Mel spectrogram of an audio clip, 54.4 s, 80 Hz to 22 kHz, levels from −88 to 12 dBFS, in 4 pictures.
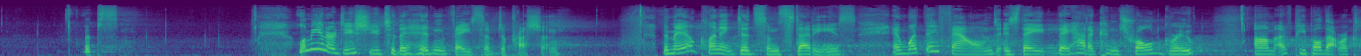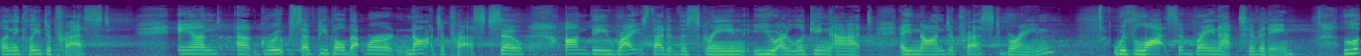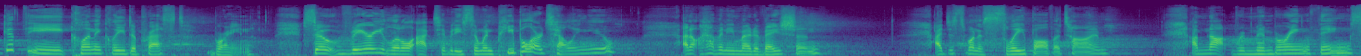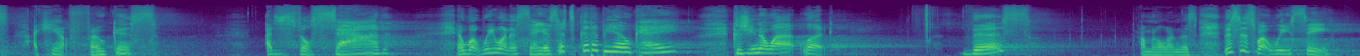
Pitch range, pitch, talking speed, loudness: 195-225 Hz, 205 Hz, 145 wpm, -18 LUFS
